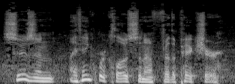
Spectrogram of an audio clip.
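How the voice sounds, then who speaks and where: A man's voice: mid-range voice, sing-song, a little fast, darkish tone, some chatter behind, slight background noise. Man playing dry, wry middle-aged dad. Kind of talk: audio drama acting.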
